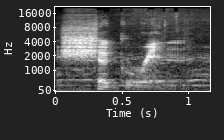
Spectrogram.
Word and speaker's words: chagrin: I've read that Chagrin it's shagrin which is like humiliation um so cycle I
